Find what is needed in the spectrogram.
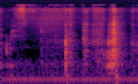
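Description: Gloved hands handling a plastic conical tube: a sharp click about a second in as the screw cap is seated, then a short rub as the tube is slid into a cardboard rack.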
